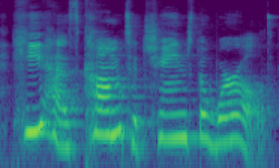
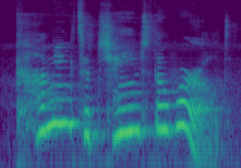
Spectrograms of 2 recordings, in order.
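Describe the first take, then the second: First: Lightly voiced boy's proclamation; mildly urgent, full-voiced telling; earnest storybook boy. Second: Put-on high, musing old-woman voice; high, hushed echo of what was heard; muttering old woman. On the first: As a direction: announce it with conviction, slightly raised. Boy urges, later echoed by Befana. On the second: A narrator's reading. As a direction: mull it over to yourself, pitched up. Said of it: "she muttered".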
